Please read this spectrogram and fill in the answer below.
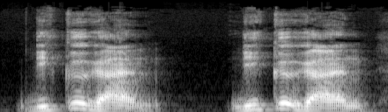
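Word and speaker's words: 肉眼: 발음은 강가, 강가에서 음은 강이에요. 강가. 안구. 네, 눈알 안구입니다. 강큐. 그렇죠. 유관이지요. 네, 니끄간.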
